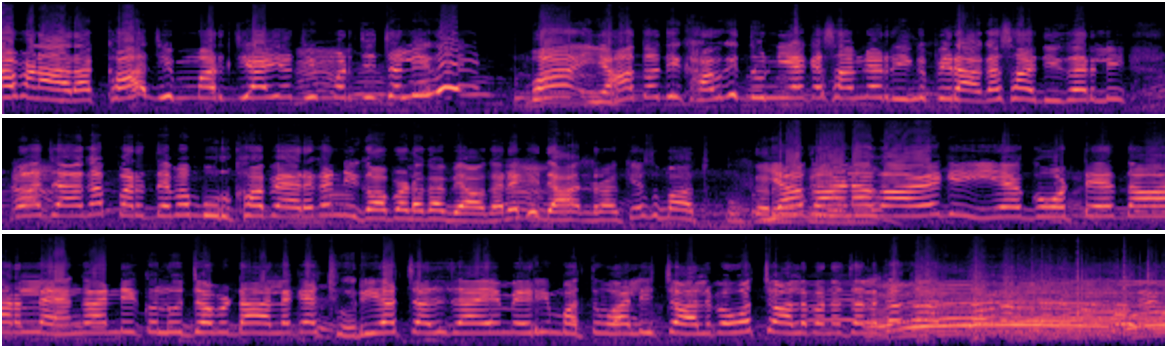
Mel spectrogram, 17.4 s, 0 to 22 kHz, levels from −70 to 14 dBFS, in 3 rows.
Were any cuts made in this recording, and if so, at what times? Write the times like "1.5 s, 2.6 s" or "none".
2.5 s, 9.5 s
